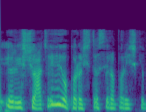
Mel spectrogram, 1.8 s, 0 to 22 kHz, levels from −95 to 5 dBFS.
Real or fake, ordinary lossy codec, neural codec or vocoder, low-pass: real; MP3, 48 kbps; none; 7.2 kHz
